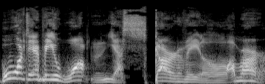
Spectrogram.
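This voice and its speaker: Putting on a growling character voice, a man speaks at a fairly high pitch and a moderate pace with very wide pitch swings. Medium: video game. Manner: gruff, taunting.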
